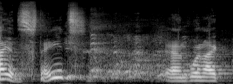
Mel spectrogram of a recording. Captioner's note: audience laughs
